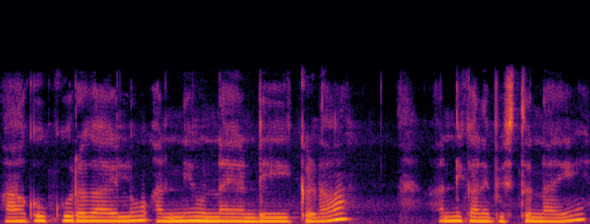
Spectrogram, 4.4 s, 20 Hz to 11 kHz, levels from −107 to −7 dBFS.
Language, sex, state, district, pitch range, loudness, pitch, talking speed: Telugu, female, Andhra Pradesh, Guntur, 185-205 Hz, -31 LUFS, 190 Hz, 95 wpm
